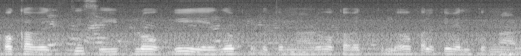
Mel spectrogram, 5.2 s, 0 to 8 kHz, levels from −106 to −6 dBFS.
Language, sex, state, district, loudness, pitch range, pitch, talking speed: Telugu, male, Andhra Pradesh, Sri Satya Sai, -20 LUFS, 120-130 Hz, 125 Hz, 105 wpm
